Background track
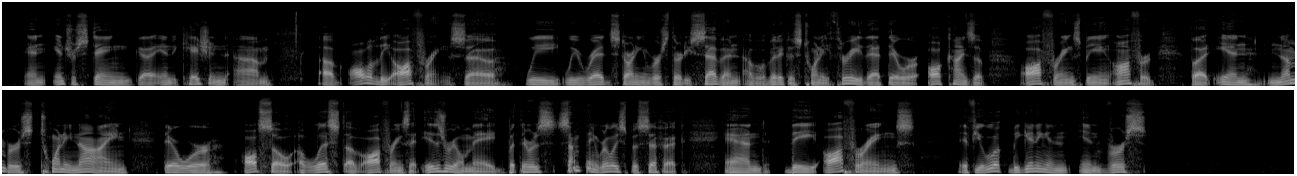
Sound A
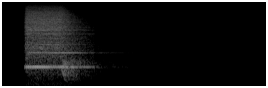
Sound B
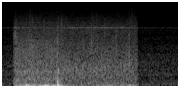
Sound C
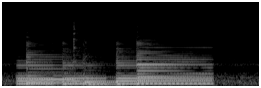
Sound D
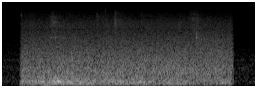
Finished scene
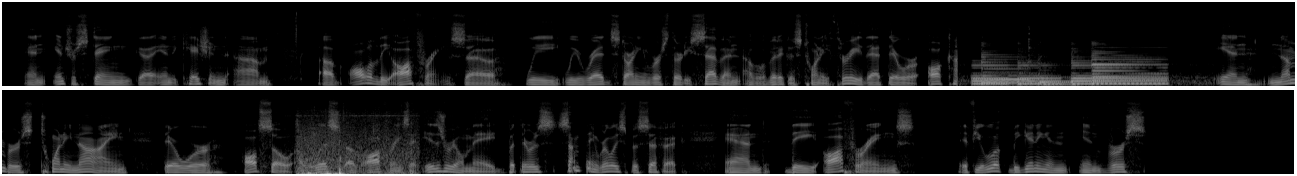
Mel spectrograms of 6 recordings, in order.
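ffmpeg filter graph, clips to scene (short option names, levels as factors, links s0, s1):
-filter_complex "[0:a]volume=0.422,asplit=2[s0][s1];[s0]atrim=end=9.554[s2];[3:a]atrim=end=2.57,asetpts=PTS-STARTPTS,volume=0.531[s3];[s1]atrim=start=12.116[s4];[2:a]atrim=end=1.76,asetpts=PTS-STARTPTS,volume=0.299,afade=t=in:d=0.004:c=hsin,afade=t=out:st=1.756:d=0.004:c=hsin,adelay=15750[s5];[s2][s3]acrossfade=d=0.004:c1=hsin:c2=hsin[s6];[s6][s4]acrossfade=d=0.004:c1=hsin:c2=hsin[s7];[s7][s5]amix=inputs=2:normalize=0"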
